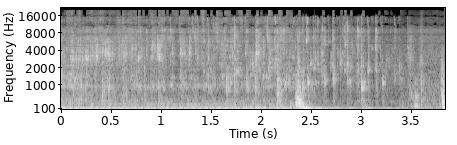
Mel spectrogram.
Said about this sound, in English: When you want to flush a toilet,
